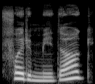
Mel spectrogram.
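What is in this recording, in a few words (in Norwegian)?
"formiddag", Norwegian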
